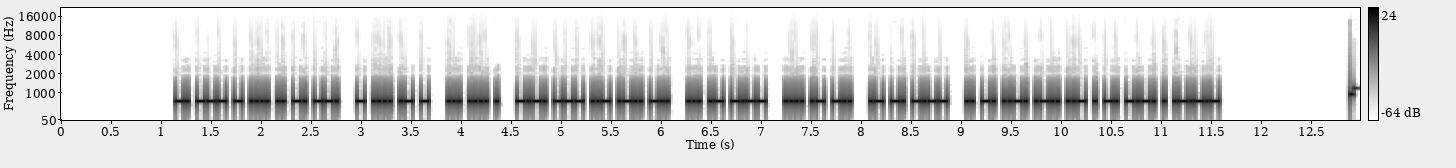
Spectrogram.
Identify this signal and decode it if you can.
Morse code, heard as a keyed tone, about 44 wpm, 700 Hz. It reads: NOTHING THAT SHE COULD SAY HAD ANY INFLUENCE.
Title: Sentences from Top 1100 Words 45wpm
